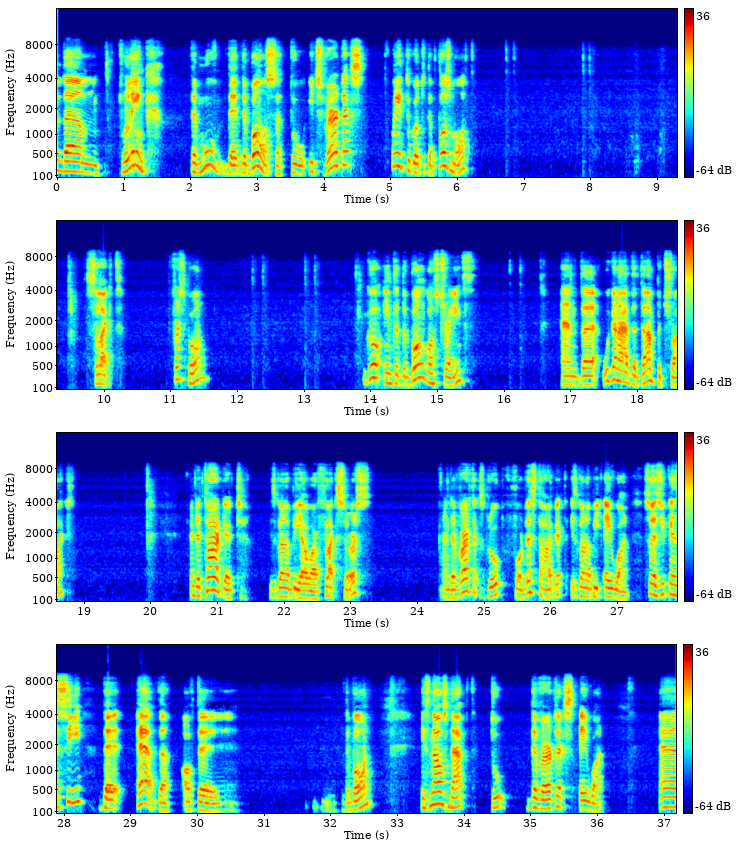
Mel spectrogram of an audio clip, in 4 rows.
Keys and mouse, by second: 5.5 click, 6.2-6.8 drag, 7.8 click, 12.2 click, 12.9 click, 16.1-24.3 drag, 24.4-25.9 drag.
